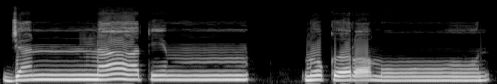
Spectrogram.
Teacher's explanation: تنوین کے بعد میم ہے حروف معلوم میں سے، یہاں پہ ادغام ہوگا اس لیے یہاں پہ غنہ کریں گے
